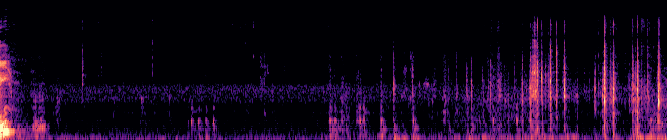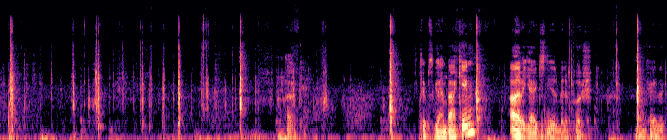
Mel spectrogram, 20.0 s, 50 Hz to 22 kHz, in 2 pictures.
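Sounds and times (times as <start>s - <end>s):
plastic clicks and clatter: 4.9s - 20.0s.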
